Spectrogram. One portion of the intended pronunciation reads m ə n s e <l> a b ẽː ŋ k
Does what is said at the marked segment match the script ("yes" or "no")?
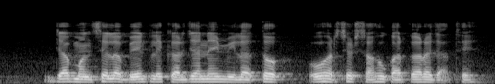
yes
